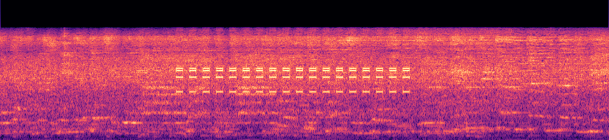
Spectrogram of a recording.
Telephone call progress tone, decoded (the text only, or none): off-hook warning tone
